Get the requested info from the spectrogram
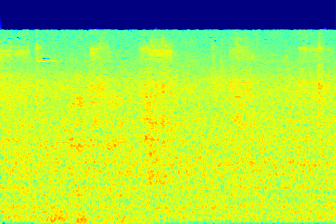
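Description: Steady room noise of a large hall, an even low rumble and hiss without distinct events.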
